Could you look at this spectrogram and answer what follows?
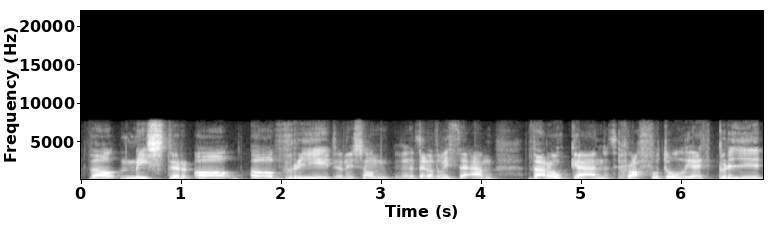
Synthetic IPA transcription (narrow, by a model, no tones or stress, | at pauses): vɛlˠmejstəɾɔː | vriːdənisɔnnəbɛɾɔðwɪθaʔamðaɾɔɡanpʰrɔfɔdɔlˠjajθb̥rɨːd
